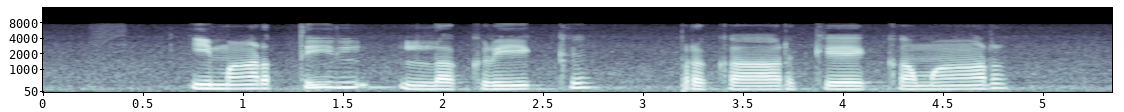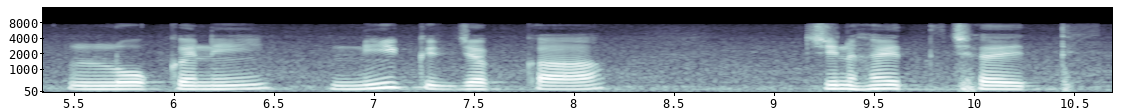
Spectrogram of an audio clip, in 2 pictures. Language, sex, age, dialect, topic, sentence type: Maithili, male, 25-30, Southern/Standard, agriculture, statement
